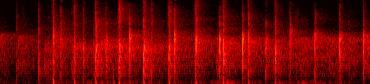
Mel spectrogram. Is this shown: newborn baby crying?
no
